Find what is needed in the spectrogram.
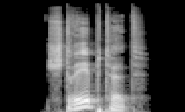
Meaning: inflection of streben: 1. second-person plural preterite 2. second-person plural subjunctive II
- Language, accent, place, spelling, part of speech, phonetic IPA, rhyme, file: German, Germany, Berlin, strebtet, verb, [ˈʃtʁeːptət], -eːptət, De-strebtet.ogg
